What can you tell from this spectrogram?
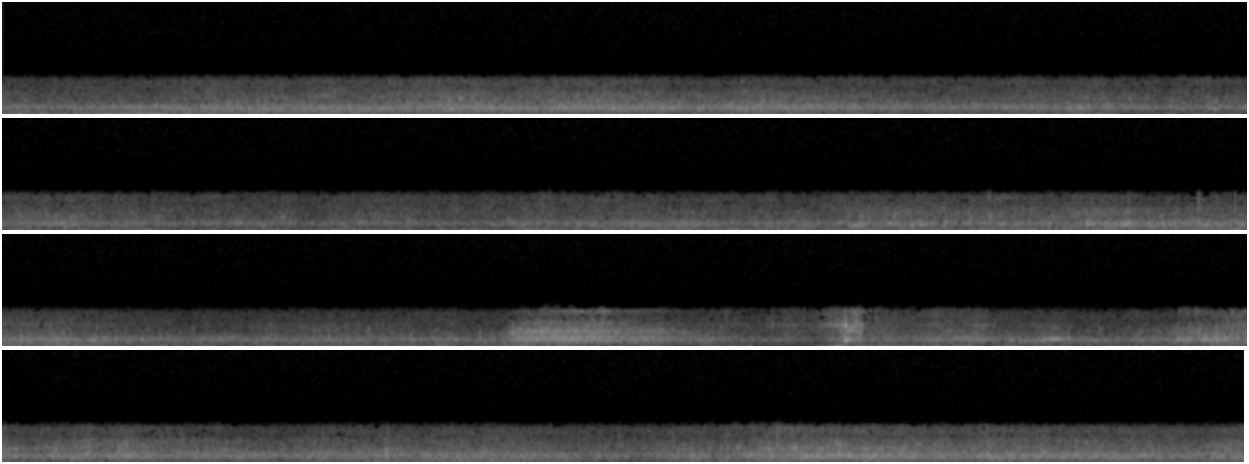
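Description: Wind buffeting the microphone over small waves washing in shallow water at the shore. About fifteen seconds in there is a brief rustle ending in a single sharp click.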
